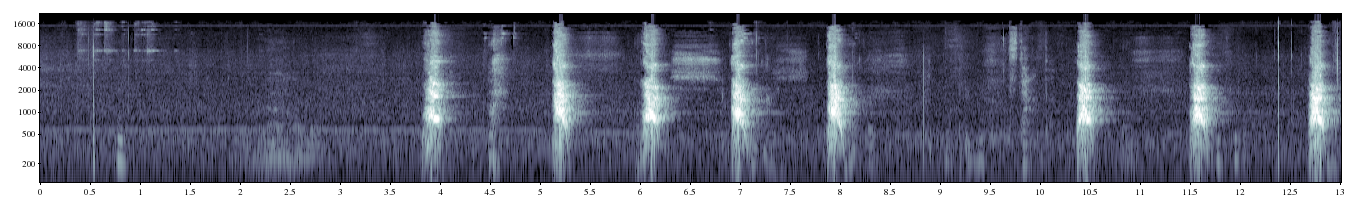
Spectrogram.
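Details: Yorkshire Terriers Neko and Maggie Mae at play, giving sharp high barks repeated roughly once a second, nine or so in a row after a quiet start, with a faint steady hum underneath.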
